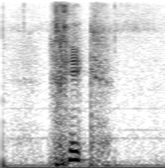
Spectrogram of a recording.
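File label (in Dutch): "giek", Dutch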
